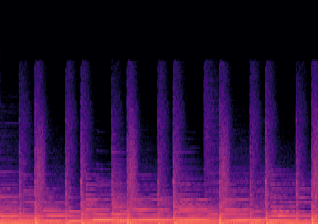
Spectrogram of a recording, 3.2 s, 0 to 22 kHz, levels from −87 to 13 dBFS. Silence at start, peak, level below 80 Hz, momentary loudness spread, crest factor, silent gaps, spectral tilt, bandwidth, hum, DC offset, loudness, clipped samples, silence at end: 0 s; -2 dBFS; -26 dBFS; 3 LU; 14 dB; none; -7 dB/octave; 13 kHz; none; under 0.1%; -17 LUFS; under 0.1%; 0 s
